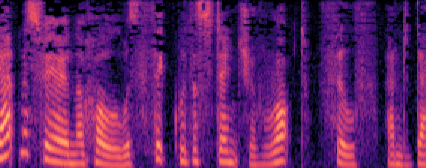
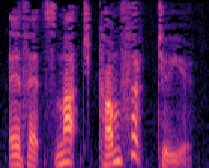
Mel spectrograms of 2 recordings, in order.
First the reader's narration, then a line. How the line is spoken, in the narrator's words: she said dryly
